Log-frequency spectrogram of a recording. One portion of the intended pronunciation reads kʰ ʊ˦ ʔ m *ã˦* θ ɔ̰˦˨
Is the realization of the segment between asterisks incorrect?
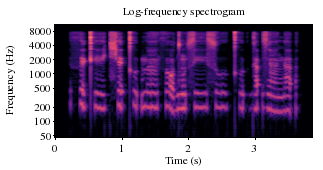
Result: no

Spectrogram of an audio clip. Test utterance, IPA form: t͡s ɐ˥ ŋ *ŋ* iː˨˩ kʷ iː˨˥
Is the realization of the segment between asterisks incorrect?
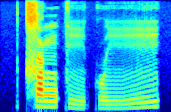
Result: yes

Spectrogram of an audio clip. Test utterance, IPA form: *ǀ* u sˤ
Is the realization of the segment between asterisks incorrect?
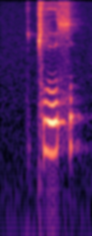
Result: no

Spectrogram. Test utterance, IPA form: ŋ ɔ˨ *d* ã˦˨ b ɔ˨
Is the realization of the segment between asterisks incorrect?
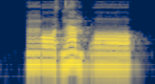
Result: no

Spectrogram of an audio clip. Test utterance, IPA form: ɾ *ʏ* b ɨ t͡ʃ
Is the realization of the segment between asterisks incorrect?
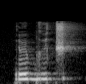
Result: no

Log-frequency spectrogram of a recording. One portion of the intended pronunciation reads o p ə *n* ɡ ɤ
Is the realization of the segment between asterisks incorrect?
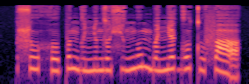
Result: yes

